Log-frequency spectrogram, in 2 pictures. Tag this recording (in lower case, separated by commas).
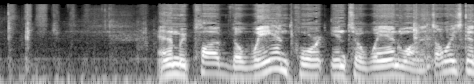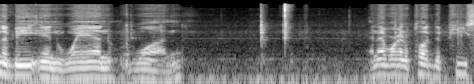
speech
